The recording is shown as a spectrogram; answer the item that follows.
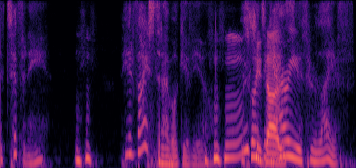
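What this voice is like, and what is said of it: Proper, wise old-woman voice. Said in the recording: “talks like a very wise old tree ... Like an old owl ... She's very proper.”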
